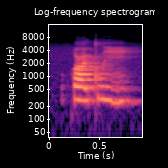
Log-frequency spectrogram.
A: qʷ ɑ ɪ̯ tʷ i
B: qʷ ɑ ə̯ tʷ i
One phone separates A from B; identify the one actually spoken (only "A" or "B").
A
